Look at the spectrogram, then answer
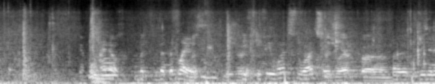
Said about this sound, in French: Ouverture des portes.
